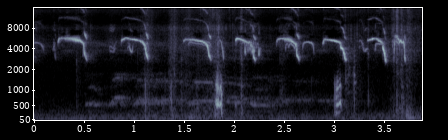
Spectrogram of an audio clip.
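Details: Close, loud peeping of dyed chicken chicks: strong, high, falling cheeps repeated about twice a second, with faint low tones and a couple of soft knocks beneath.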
